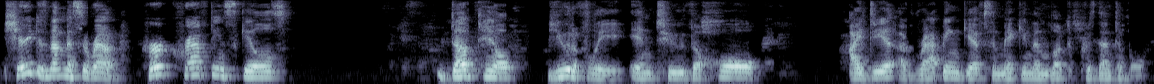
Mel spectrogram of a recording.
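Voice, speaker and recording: A man's voice: fairly high pitch, a little slow. A man co-hosting a casual movie watch party from his dining room, chatting and greeting viewers. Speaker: co-host.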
